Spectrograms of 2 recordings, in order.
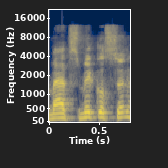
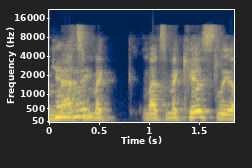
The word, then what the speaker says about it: Mads Mikkelsen: of the fact that you said his name wrong on the video review. You called him Mads McKinsley or something.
